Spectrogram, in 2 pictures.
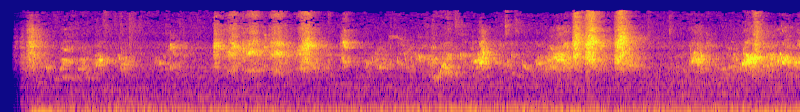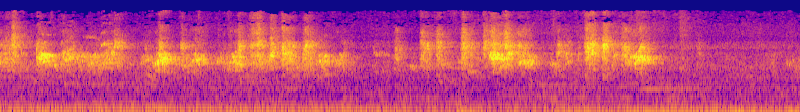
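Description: Many birds chirping and squawking in quick, overlapping calls, over a low steady rumble.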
